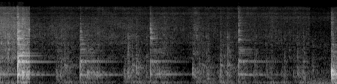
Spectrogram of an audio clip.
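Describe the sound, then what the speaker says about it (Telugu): Onions roast in a pan while a spoon stirs them in repeated scraping strokes, with a soft frying sizzle underneath and sharp metallic clanks at the start and end, close up and with no talk. "ఆనియన్ వేసి కొద్దిగా కలపండి కాసేపు, ఒక 2 minutes, ఎందుకంటే ఆనియన్స్ బాగా రోస్ట్ అవ్వాలి కాబట్టి"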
